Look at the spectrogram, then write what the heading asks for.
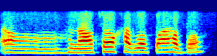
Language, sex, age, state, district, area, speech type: Assamese, female, 30-45, Assam, Dhemaji, rural, conversation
